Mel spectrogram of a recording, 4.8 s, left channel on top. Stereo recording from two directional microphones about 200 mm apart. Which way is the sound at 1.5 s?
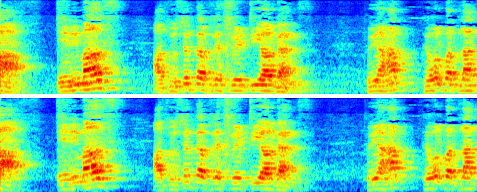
35° right (ahead or behind).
